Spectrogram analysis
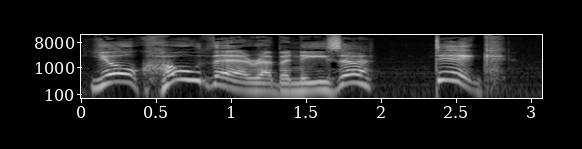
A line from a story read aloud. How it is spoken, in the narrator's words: called out in a jovial voice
